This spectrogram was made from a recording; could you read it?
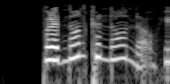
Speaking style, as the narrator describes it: he cried eagerly

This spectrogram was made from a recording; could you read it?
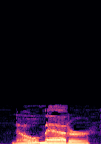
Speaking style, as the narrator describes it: said the boy sullenly

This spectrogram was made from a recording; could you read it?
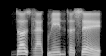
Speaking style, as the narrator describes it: cried Martha with wide open eyes

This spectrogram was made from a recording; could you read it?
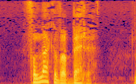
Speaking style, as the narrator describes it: laughed the captain, good-humoredly contemptuous

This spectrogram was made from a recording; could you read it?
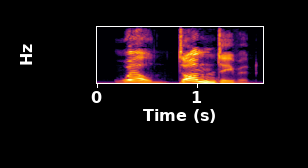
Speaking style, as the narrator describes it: cried Robin

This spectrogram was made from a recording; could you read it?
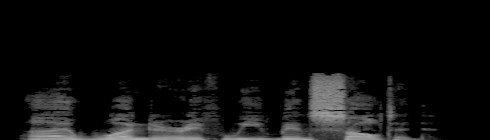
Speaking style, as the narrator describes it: he said slowly

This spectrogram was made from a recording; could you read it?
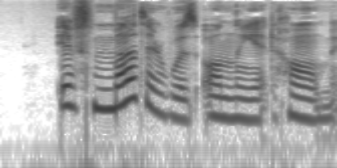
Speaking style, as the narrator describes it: exclaimed Joe

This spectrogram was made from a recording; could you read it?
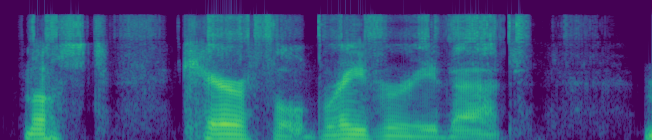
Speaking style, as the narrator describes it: murmured Ahab

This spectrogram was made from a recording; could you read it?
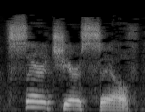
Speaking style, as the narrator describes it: answered Don Smith sullenly

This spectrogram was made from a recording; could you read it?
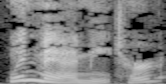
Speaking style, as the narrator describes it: asked Leslie eagerly

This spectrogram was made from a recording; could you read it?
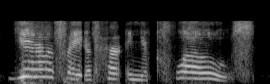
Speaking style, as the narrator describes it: said Mickey with a sneer

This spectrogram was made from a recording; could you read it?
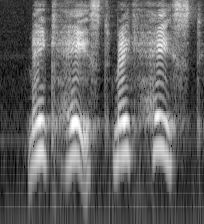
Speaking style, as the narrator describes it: cried in a hurried voice

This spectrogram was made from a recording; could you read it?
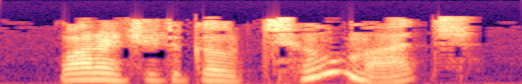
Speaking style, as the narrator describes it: Pollyanna sighed again

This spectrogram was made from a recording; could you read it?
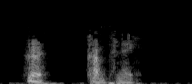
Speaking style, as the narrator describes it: The badger grunted

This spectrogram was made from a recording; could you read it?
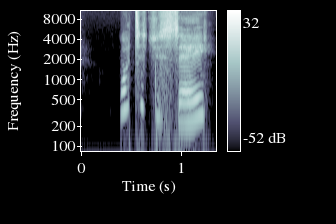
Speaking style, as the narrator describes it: muttered little Eve Edgerton

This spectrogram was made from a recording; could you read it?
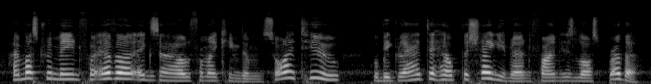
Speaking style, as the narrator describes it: said Princess Ozga of Roseland with a gentle sigh

